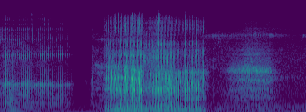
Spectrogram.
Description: leads a chorus of all the loudest snorers in the camp, which Laila finds quite impressive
